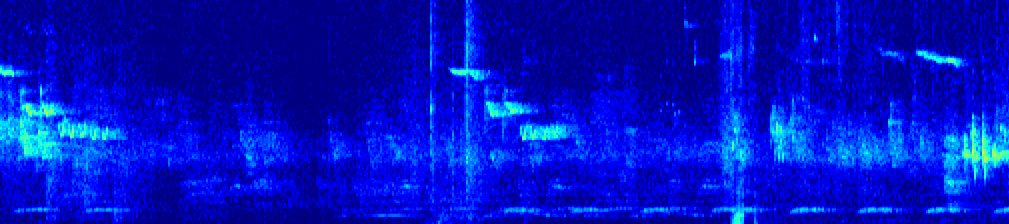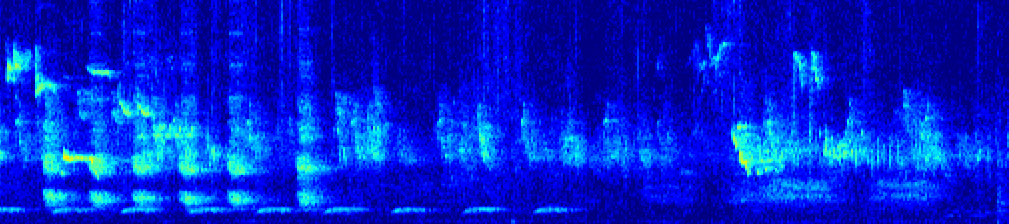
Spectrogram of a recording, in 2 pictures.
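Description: Faint animal calls: an even series of short notes at one pitch, about two a second, with higher bird chirps joining in around the middle and again near the end.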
